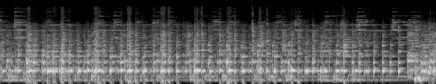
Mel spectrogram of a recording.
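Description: Kerala ritual percussion ensemble playing: fast, dense drum strokes under a steady held tone.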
